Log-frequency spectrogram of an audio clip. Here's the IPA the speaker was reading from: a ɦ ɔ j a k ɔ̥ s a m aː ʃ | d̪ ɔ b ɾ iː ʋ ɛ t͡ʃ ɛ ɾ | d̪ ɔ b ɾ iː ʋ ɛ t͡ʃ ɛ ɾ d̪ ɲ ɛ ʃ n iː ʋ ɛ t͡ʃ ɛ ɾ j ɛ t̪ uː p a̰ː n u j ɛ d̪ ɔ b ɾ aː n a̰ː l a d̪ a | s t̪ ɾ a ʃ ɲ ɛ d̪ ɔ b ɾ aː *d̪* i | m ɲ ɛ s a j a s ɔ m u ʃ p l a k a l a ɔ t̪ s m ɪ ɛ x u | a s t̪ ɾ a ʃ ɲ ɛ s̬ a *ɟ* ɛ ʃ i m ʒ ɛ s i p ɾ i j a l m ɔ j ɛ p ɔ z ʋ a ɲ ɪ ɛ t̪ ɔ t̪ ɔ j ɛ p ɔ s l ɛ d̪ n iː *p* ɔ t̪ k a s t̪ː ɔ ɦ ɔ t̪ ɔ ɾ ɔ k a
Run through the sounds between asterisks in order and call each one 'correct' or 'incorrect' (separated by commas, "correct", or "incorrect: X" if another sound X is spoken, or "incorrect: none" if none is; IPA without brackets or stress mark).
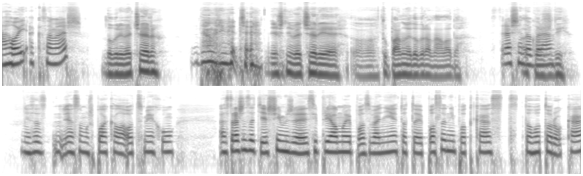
correct, incorrect: c, correct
